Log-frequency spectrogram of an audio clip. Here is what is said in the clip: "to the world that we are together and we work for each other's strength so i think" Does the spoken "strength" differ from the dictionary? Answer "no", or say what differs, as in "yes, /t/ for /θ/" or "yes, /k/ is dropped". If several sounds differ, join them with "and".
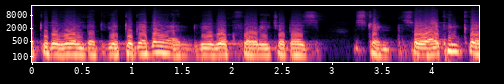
yes, /t/ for /θ/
